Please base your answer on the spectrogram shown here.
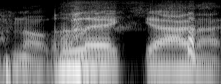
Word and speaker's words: Legiana: Legana. Legiana. Yeah. Well, I love the way that one looked. That one was so freaking awesome. It's pronounced as Biana. No, Legiana, Legiana.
